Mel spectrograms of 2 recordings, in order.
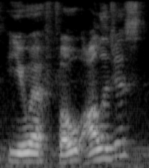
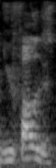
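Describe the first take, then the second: First: An extra 'oh' syllable comes before '-ologist'. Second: No extra 'oh' syllable comes before '-ologist'. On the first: The speaker calls it right. "it is UFOologist" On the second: The speaker calls it wrong. "is not ufologist"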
